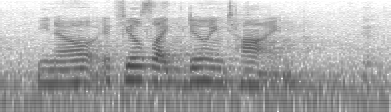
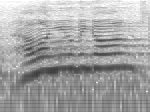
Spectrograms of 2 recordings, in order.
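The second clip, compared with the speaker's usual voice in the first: mock skeptical question; 11 semitones higher than usual. Mock questioning the boat friends.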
